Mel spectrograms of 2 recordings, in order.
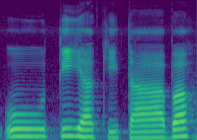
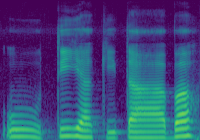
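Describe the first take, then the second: First: "اوتیہ" with the ya vowel kept short, slow; slow careful recitation. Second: "کتابہ" ending with a long stretched hu; slow careful recitation; long inverted damma. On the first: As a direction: do not stretch the ya in "اوتیہ". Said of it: "یا کی زبر کو ہم نے نہیں کھینچنا". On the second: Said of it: "ہو الٹا پیش کو خوب کھینچنا ہے". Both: Shown as a demonstration.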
